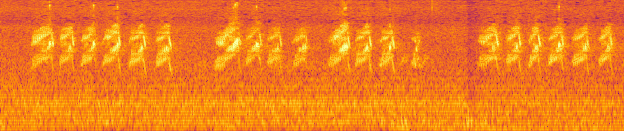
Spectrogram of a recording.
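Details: Flamboyan bird (Wergan Jawa) tutor song: four short clusters of quick, high, sharp chip notes, each burst lasting under half a second, separated by brief gaps over low background hiss.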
